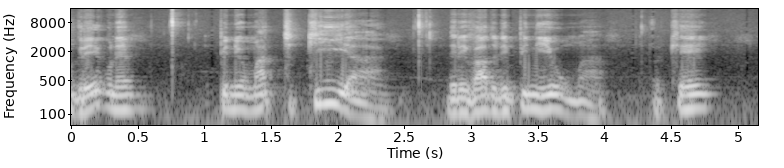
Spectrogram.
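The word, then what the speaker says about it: πνεῦμα: E não pneumatiquia, que vem aí do grego pneuma, ou pneuma, como alguns leem, há quem pronuncie do jeito que lê, pneuma, mas é pneuma.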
